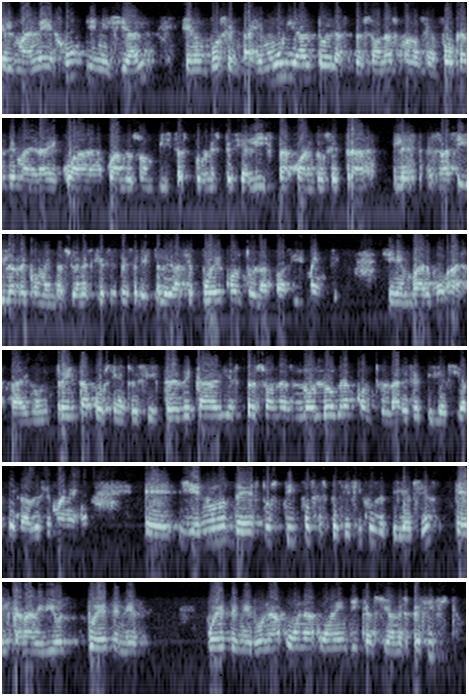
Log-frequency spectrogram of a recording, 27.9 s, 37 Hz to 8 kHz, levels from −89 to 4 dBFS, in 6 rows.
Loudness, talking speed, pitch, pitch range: -21 LUFS, 180 wpm, 175 Hz, 150-220 Hz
